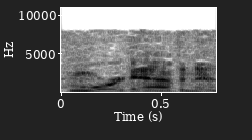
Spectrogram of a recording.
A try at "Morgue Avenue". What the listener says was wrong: It's not Morgan, honey. It's Morgue.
